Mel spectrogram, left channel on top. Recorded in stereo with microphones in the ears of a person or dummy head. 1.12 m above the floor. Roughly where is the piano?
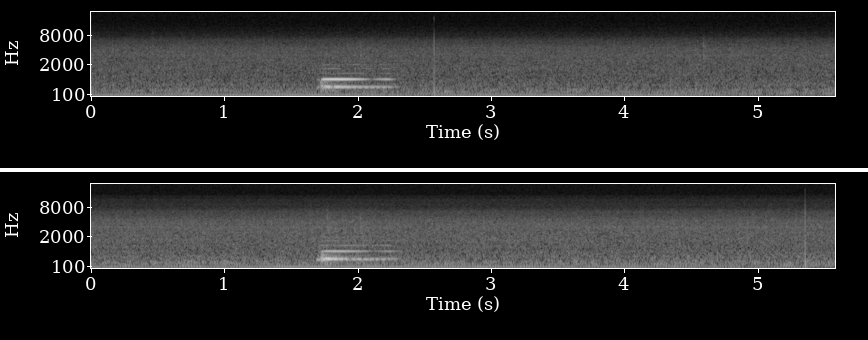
Centre.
